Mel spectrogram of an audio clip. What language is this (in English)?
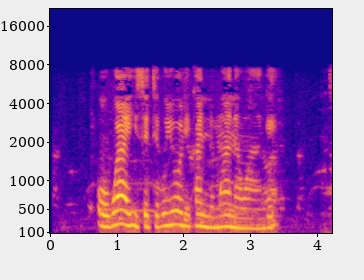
Ganda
